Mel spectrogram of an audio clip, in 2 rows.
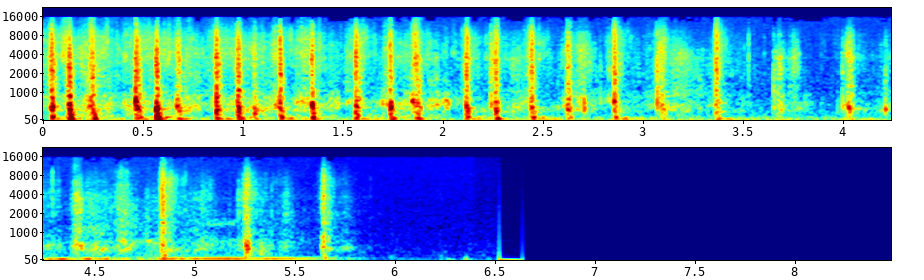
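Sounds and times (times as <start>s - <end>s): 
horse running fast foley: 0.0s - 5.8s.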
